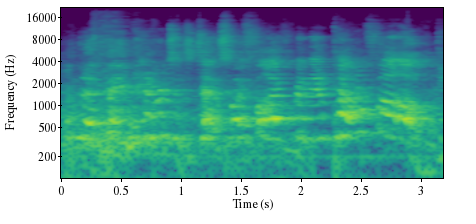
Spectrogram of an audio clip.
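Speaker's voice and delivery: high, loud whining complaint; mock farmer. Comic mocks farmer protesting inheritance tax, whining complaint. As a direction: wail it high like an aggrieved farmer.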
